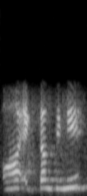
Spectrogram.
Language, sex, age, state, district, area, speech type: Nepali, female, 18-30, West Bengal, Darjeeling, rural, conversation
